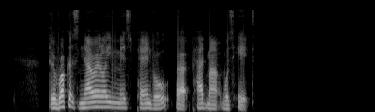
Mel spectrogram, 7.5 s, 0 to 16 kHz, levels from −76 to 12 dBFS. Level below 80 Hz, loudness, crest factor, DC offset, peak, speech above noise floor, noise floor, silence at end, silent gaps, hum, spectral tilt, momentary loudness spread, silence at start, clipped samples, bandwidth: -60 dBFS; -22 LUFS; 24 dB; under 0.1%; 0 dBFS; over 69 dB; under -90 dBFS; 2.6 s; none; none; -7 dB/octave; 10 LU; 1 s; under 0.1%; 11.5 kHz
